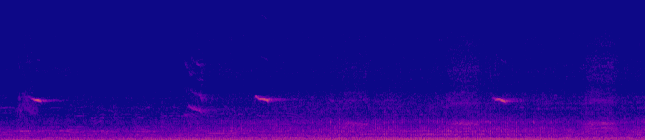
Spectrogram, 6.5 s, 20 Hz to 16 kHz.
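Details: Indian rock chat calling while dancing at Tibbi, Hanumangarh, Rajasthan, India, in 2019: short, sharp, high downslurred notes repeated about every second or two over a steady low engine-like hum.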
